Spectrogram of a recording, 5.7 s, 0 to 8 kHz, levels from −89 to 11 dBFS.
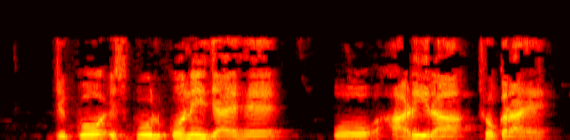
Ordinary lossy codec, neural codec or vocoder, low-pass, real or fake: MP3, 24 kbps; none; 7.2 kHz; real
